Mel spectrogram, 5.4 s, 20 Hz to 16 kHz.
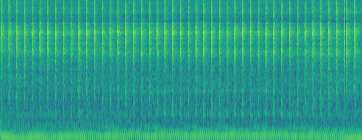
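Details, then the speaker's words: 1996 Eagle Talon DSM 420A engine, about 140,000 miles, sat a year and a half with stale gas: rough idle with a rapid, steady knock, several a second, over a deep drone. Owner suspects a rod bearing or something dropped on a piston. "it sounds pretty rough pretty rough I'm thinking either something dropped on top of a piston or rod bearing I don't know"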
